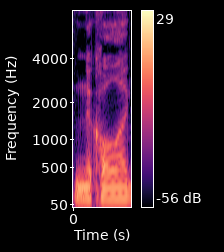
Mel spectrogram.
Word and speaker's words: Nicola: I have the stupidest name because my name is Nicola Gilbert Gibson. – And Nicola is not spelled like the real Nicola. – N-I-C-O-L-A.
